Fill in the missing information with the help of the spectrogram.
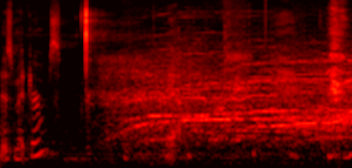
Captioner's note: cheering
